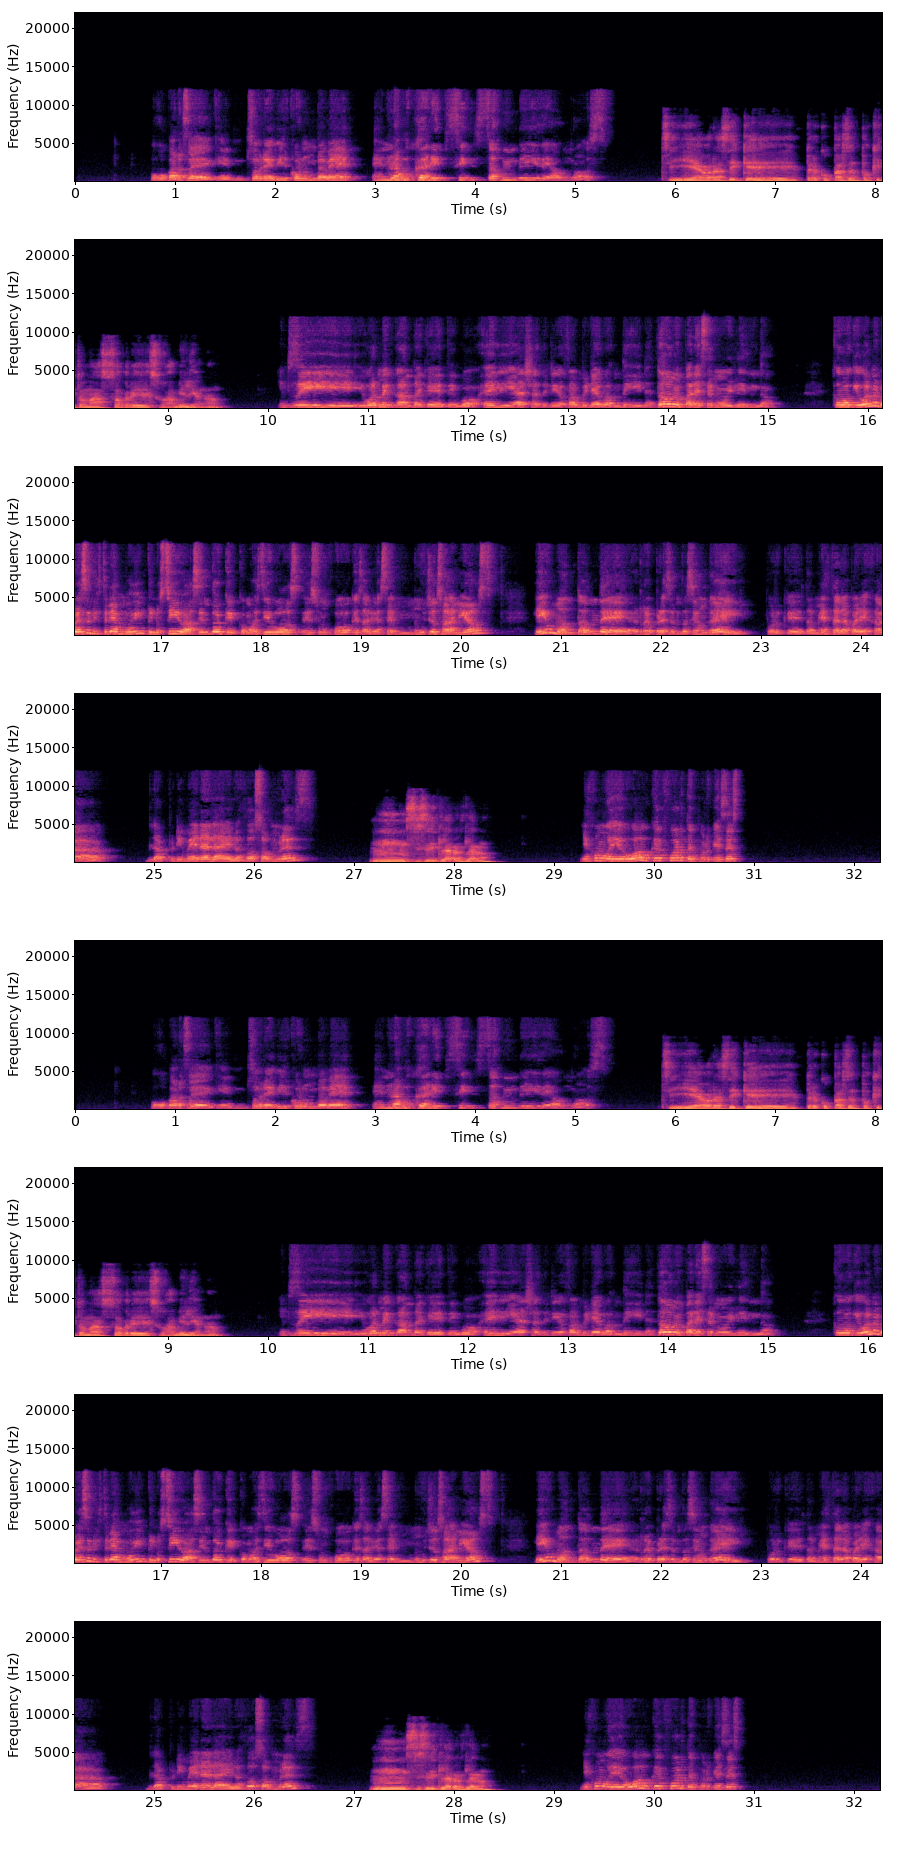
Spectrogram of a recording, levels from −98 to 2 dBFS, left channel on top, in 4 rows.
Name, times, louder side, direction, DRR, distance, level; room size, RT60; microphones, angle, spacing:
voice 1, 0.8-5.2 10.1-15.1 15.7-20.3 20.7-24.6 24.9-26.5 29.3-30.8, left 2 dB, 70° left, 0.5 m, -26 dB
voice 2, 5.9-9.5 27.2-28.4, right 2 dB, 10° left, 0.6 m, -25 dB
2.3 x 2.0 x 2.7 m
head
